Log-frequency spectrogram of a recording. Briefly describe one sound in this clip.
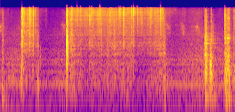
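An arc welder crackles and buzzes.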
